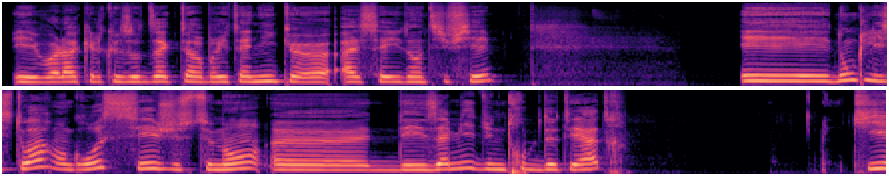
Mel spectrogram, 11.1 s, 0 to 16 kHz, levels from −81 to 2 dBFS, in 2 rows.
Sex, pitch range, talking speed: female, 210-240 Hz, 130 wpm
